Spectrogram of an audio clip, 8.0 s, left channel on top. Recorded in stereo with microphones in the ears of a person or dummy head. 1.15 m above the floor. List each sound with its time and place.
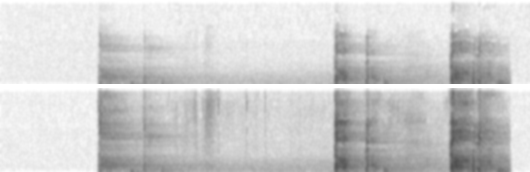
1.5 s a cough: 85° right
